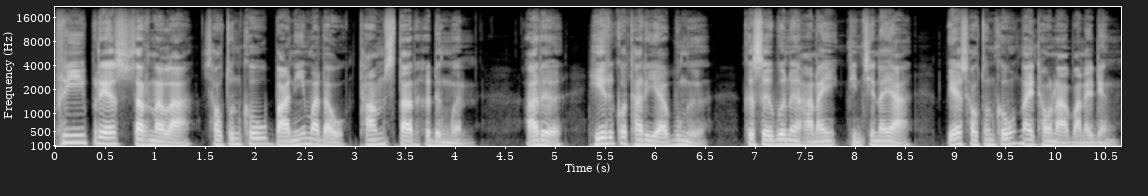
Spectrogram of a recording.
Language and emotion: Bodo, neutral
